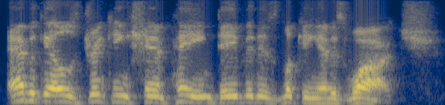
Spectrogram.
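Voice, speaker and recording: Higher-pitched man reading stage directions. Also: brisk. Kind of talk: scripted narration for a play reading.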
